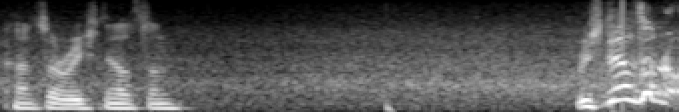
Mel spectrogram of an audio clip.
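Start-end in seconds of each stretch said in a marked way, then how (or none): 2.9-3.4 excited shout. Real, not acted. His player scores.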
